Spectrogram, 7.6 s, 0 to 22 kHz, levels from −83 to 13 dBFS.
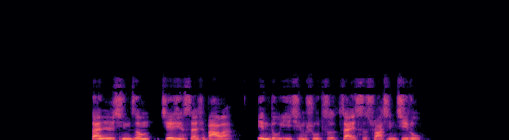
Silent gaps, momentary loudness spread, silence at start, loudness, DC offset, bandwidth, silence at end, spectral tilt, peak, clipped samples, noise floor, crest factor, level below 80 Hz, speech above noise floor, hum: none; 9 LU; 1.4 s; -20 LUFS; under 0.1%; 10 kHz; 1.35 s; -4 dB/octave; 0 dBFS; under 0.1%; under -90 dBFS; 20 dB; -70 dBFS; over 71 dB; none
